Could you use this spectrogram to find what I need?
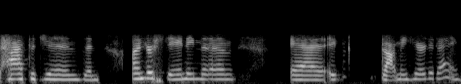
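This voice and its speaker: A fairly high-pitched woman with an American accent, at a moderate pace with fairly even intonation. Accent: Southern US, reduced by training. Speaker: agriscience student researcher. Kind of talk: interview. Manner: hesitant, many fillers.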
